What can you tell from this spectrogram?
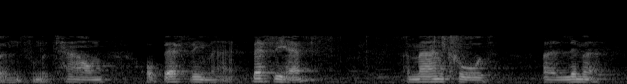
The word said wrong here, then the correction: Elimelech: Oh, I said it right in my head. See, when I'm putting the pressure. Uh, Elimelech.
